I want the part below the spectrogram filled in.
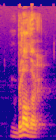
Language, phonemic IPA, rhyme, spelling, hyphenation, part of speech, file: Dutch, /ˈblɑ.dər/, -ɑdər, bladder, blad‧der, noun, Nl-bladder.ogg
- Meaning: blister, particularly of paint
